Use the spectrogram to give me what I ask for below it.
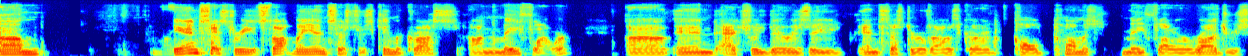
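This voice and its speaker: Words come at a fairly slow pace. The pitch shifts in an ordinary way. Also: man, medium pitch for a man. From Canada, Nova Scotia (Yarmouth). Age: 60s. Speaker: service club member. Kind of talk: personal talk to club. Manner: casual, halting with fillers.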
